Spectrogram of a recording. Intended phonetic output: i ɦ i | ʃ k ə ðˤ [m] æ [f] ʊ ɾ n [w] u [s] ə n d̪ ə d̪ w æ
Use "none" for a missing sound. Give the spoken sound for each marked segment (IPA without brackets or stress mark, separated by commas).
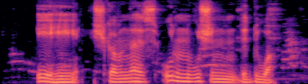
n, s, w, ʃ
